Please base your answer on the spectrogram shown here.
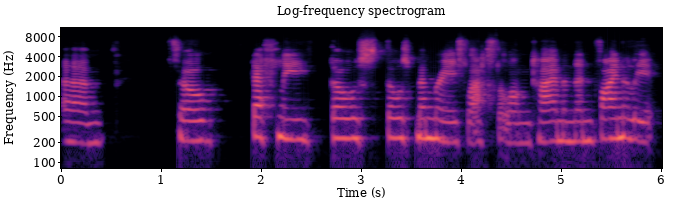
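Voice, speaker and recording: A young woman from Finland, a podcast guest speaking casually over an internet call, pausing often with ums. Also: medium pitch, little pitch movement, bright, forceful tone. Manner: hesitant, many ums and restarts. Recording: muffled internet call audio.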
